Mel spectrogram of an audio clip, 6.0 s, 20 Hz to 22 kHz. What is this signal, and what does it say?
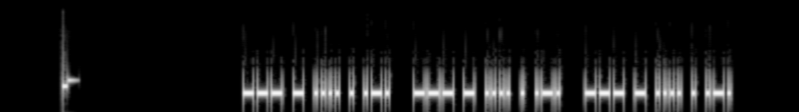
Morse code, heard as a keyed tone, about 44 wpm, 700 Hz. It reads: OTHER OTHER OTHER
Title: Top 200 Words Repeated 45wpm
